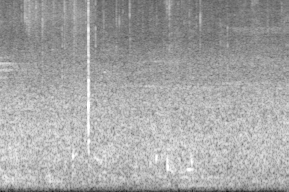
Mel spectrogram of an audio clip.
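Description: Domestic pigeons cooing softly over faint background hum, with a single sharp click about a second and a half in.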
